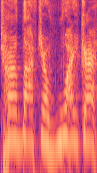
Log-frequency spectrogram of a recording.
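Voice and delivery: very high, barking yell. Describing a navigation voice replaced by Gordon Ramsay's, yelling like Gordon Ramsay. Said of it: "Gordon Ramsay's just yelling like".

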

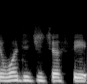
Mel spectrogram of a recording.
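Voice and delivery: ordinary talk, nothing marked

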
